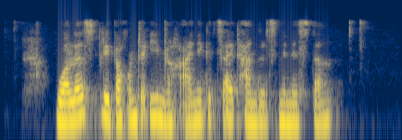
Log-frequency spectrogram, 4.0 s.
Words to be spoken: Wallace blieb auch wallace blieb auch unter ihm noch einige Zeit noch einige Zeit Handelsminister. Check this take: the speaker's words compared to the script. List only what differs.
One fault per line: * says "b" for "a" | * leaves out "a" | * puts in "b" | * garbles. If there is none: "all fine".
* leaves out "wallace blieb auch"
* leaves out "noch einige Zeit"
